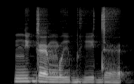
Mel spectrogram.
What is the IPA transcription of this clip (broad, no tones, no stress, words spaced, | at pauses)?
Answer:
niɡɛːŋʷiːbʱiː dɛ̤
